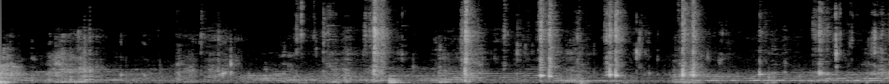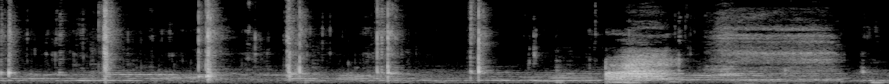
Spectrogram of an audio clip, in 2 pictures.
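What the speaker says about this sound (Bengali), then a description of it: "আমি অনেক দিন পর ফুচকা খাচ্ছি" Someone chews spicy puchka (pani puri) close to the mic, with crisp, wet crunches and sharp clicks repeating at an uneven rhythm, plus faint breathy sounds between bites.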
